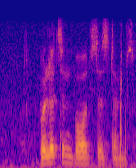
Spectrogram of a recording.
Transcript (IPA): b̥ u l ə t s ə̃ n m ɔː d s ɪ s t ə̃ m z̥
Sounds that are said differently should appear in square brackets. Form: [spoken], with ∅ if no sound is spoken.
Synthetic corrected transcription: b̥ [ʊ] l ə t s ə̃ n [b] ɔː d s ɪ s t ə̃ m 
